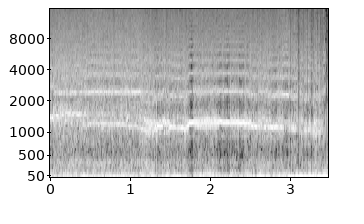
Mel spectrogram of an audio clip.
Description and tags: Made With Audacity
Just Screeched To My Mic
death, terror, monster, horror, sinister, scream, terrifying, creepy, ghost, loud, haunted, fear, jumpscare, phantom, scary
